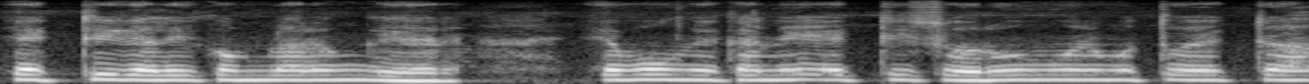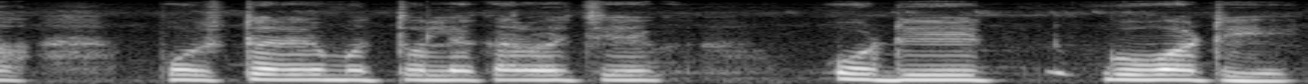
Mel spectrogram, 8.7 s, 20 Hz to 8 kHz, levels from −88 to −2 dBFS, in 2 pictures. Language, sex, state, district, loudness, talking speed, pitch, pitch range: Bengali, male, Assam, Hailakandi, -16 LUFS, 110 wpm, 175 Hz, 165-180 Hz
